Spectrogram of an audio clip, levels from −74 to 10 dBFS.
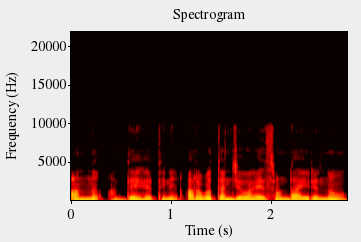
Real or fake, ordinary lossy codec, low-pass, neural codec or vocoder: fake; none; 9.9 kHz; vocoder, 22.05 kHz, 80 mel bands, Vocos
